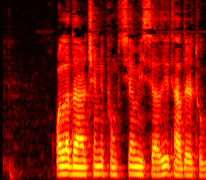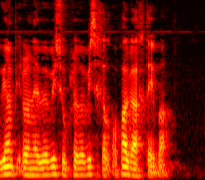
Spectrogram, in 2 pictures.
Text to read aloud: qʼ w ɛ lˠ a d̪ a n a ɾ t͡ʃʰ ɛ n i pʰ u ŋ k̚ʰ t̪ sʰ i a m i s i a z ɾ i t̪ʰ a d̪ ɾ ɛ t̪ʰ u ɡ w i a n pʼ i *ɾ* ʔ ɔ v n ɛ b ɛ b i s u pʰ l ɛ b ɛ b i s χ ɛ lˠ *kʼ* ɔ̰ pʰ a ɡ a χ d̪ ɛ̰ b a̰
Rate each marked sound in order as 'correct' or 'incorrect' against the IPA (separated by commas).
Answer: correct, incorrect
